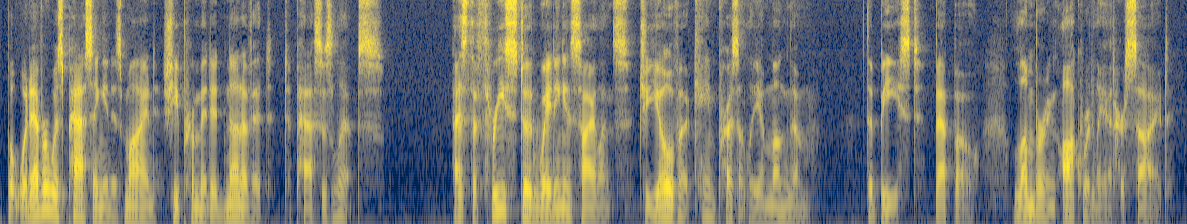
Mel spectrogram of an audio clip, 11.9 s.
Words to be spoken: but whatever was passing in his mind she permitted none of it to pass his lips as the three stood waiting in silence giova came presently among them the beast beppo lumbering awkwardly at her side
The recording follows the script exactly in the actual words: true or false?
true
